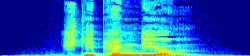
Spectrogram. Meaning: scholarship (grant-in-aid to a student)
- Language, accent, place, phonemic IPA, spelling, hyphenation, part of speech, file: German, Germany, Berlin, /ʃtiˈpɛndi̯ʊm/, Stipendium, Sti‧pen‧di‧um, noun, De-Stipendium.ogg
